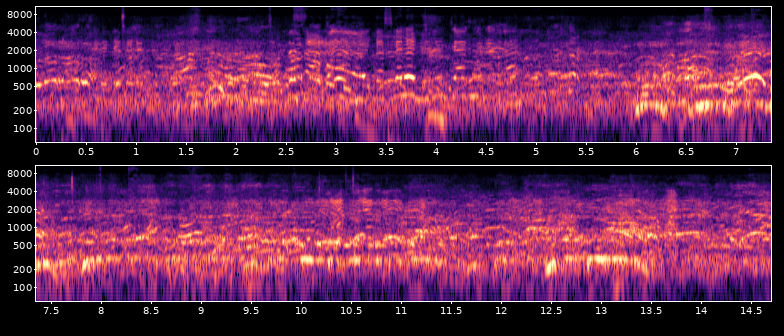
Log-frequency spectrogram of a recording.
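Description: Crowd chatter: many voices talking over one another at once, steady throughout.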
